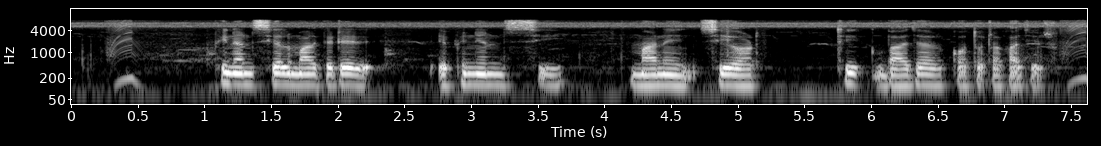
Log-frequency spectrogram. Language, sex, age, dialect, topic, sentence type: Bengali, male, 18-24, Standard Colloquial, banking, statement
